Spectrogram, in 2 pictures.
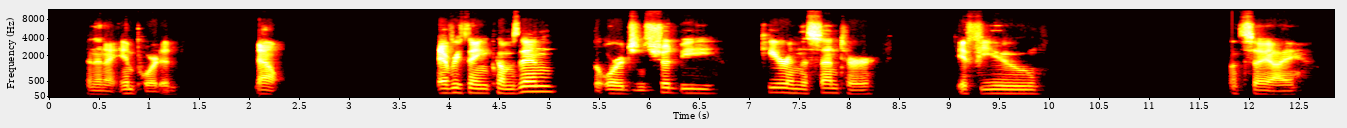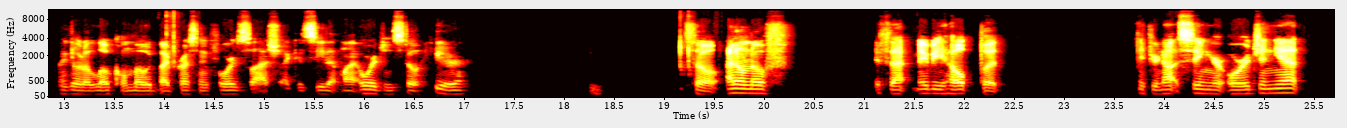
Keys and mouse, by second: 1.9 middle drag, 2.3-2.8 ctrl+middle drag, 3.0 shift+middle drag, 9.4 middle drag, 9.8 shift+middle drag, 11.2 middle drag, 11.5 shift+middle drag, 13.0 /, 14.2 middle drag, 14.6 shift+middle drag, 19.7 shift+middle drag.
